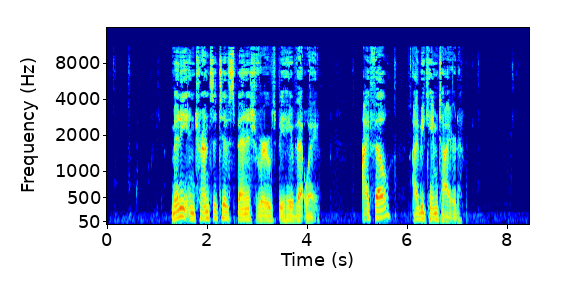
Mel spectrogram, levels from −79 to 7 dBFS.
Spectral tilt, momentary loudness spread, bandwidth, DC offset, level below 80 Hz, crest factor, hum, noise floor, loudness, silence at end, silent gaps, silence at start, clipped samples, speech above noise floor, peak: -3.5 dB/octave; 10 LU; 11.5 kHz; under 0.1%; -40 dBFS; 18 dB; none; -62 dBFS; -17 LUFS; 1.35 s; none; 1.3 s; under 0.1%; 45 dB; -2 dBFS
